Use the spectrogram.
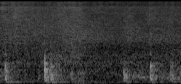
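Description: Saag being stirred and mashed with added tomatoes in a pan, soft wet squelching strokes repeating at an uneven pace, close and fairly quiet with a faint sizzle underneath.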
